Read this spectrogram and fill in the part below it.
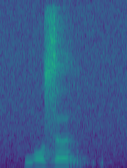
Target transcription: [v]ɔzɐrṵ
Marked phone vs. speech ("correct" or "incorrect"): incorrect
